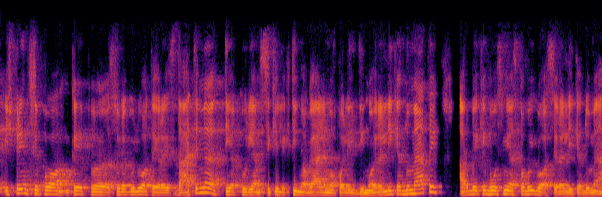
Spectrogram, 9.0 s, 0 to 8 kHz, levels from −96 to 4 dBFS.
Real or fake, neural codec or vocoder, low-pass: real; none; 7.2 kHz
